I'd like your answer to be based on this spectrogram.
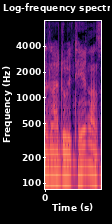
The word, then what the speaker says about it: L'Adultera: Ich würde L'adultera sagen. Viele sagen L'adultera, aber aus dem Italienischen würde man L'adultera sagen.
